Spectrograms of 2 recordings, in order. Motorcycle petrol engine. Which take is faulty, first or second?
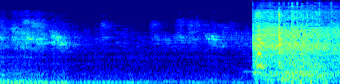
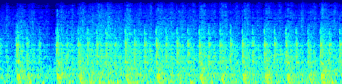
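first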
